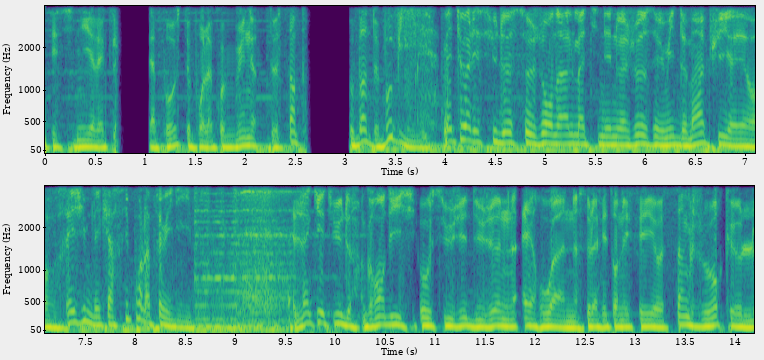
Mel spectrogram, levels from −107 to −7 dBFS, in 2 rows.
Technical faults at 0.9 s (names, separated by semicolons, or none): call audio freeze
